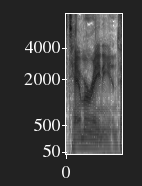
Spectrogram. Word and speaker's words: Tamaranians: You both pronounced it wrong. – Yeah, sorry. – It's Tamaranians.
